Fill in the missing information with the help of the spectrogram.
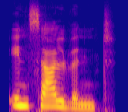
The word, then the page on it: इनसालवेंट: انسولینٹ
